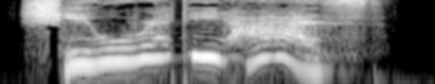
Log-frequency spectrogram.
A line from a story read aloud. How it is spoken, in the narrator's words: Hannah says, her voice practically a whisper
